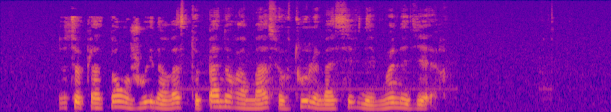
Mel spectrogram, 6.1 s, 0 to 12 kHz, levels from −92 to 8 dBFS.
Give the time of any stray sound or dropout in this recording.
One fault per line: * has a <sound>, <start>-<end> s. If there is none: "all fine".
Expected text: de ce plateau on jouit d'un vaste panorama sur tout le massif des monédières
all fine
